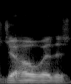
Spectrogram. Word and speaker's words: Jehovah: you know jehovah jireh even though there's no such word as jehovah you can't pronounce it because there's no j sound in uh in in in hebrew so and then jehovah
